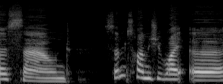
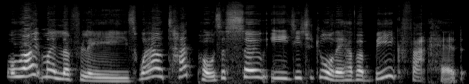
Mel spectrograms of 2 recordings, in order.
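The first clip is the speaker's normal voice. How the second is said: cheery teacher voice; 9 semitones higher, 6 dB louder than usual. Real, not acted. Greeting children brightly.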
